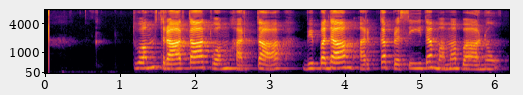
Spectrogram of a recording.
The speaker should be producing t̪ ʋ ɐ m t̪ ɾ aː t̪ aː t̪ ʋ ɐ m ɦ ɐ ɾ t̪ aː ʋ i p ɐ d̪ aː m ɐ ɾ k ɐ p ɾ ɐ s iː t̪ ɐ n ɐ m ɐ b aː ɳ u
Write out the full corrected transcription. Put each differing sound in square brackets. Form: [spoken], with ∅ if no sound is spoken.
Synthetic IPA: t̪ ʋ ɐ m t̪ ɾ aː t̪ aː t̪ ʋ ɐ m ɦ ɐ ɾ t̪ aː ʋ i p ɐ d̪ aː m ɐ ɾ k ɐ p ɾ ɐ s iː [d̪] ɐ [m] ɐ m ɐ b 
